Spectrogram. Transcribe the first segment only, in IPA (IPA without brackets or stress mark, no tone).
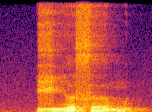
ɣ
